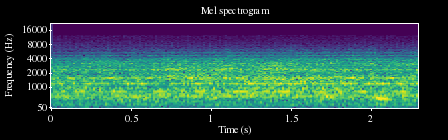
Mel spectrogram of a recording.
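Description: Television news transition sting: a dense rushing noise with several steady held tones running through it at an even level.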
